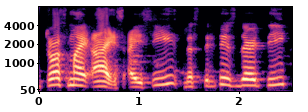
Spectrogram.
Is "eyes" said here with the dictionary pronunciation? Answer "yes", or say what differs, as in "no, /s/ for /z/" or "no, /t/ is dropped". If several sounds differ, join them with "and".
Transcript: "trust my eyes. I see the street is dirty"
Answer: no, /s/ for /z/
